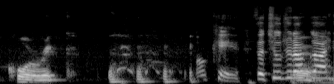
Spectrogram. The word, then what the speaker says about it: Courick: all kinds of mispronunciations people call me corey q a correct and uh yeah i'm kind of crazy so every every chance i get i tell him my name is core rick okay the children of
